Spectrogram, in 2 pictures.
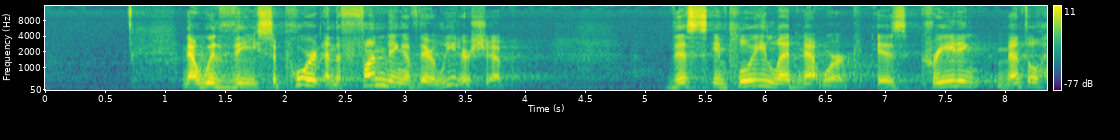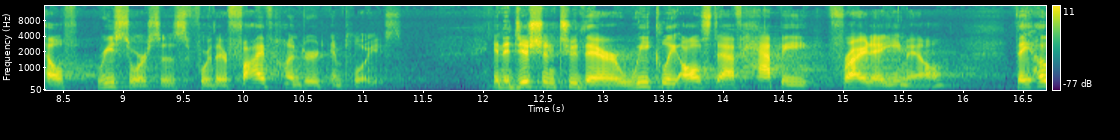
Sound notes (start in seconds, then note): none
